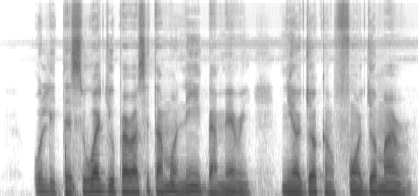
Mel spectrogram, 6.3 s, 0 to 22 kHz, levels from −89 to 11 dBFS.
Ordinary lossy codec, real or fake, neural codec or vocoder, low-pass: none; fake; vocoder, 48 kHz, 128 mel bands, Vocos; none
